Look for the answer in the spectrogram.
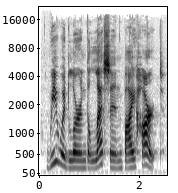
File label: Dictation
